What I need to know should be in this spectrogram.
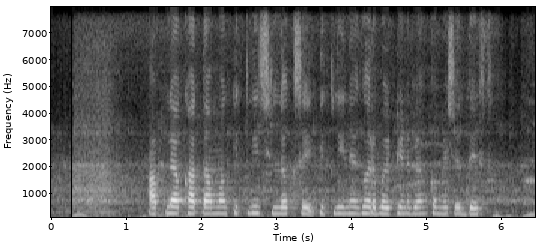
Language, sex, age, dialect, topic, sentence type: Marathi, female, 25-30, Northern Konkan, banking, statement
